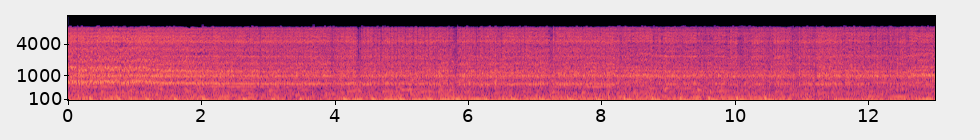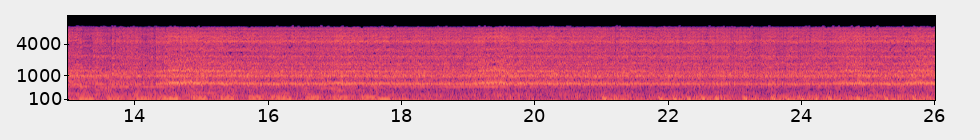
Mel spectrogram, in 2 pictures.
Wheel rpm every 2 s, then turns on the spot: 170, 160, 160, 160, 160, 160, 160, 160, 160, 160, 170, 160, 160.
none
